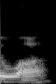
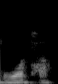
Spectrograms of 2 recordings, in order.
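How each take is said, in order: First: "wa" for water, the middle t and ending dropped; Cockney pronunciation. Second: "water" in full, with the t sounded; standard pronunciation. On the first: Recalling East London speech, Cockney "wa". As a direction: say "wa" the Cockney way, cut short. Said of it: "their accent is Cockney". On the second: Quoting a supervisor correcting him, standard "water". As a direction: say "water" in careful standard English. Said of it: "With standard one". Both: Shown as a demonstration.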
